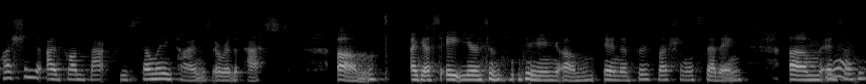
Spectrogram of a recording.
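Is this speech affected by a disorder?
Yes: cleft lip and palate.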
